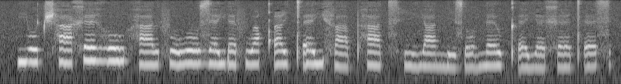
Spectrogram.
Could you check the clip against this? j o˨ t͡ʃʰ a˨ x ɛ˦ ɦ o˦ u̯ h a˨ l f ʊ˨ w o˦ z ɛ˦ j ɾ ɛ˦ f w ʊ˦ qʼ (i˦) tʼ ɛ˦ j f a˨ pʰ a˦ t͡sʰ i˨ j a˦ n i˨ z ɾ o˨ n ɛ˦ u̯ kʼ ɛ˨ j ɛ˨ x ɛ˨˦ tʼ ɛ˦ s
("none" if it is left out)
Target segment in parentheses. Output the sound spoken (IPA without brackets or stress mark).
i˦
